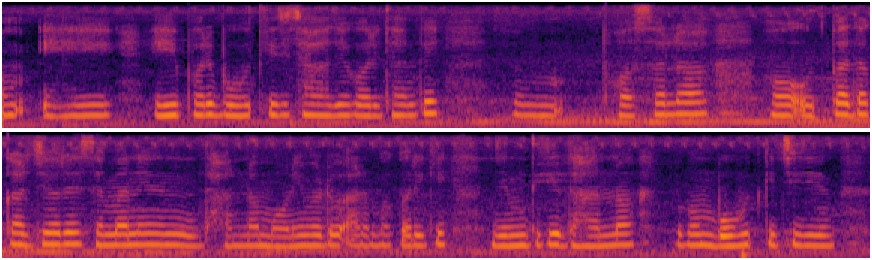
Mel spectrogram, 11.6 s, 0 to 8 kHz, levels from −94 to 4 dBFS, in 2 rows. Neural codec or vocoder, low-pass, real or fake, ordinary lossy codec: none; 7.2 kHz; real; AAC, 32 kbps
